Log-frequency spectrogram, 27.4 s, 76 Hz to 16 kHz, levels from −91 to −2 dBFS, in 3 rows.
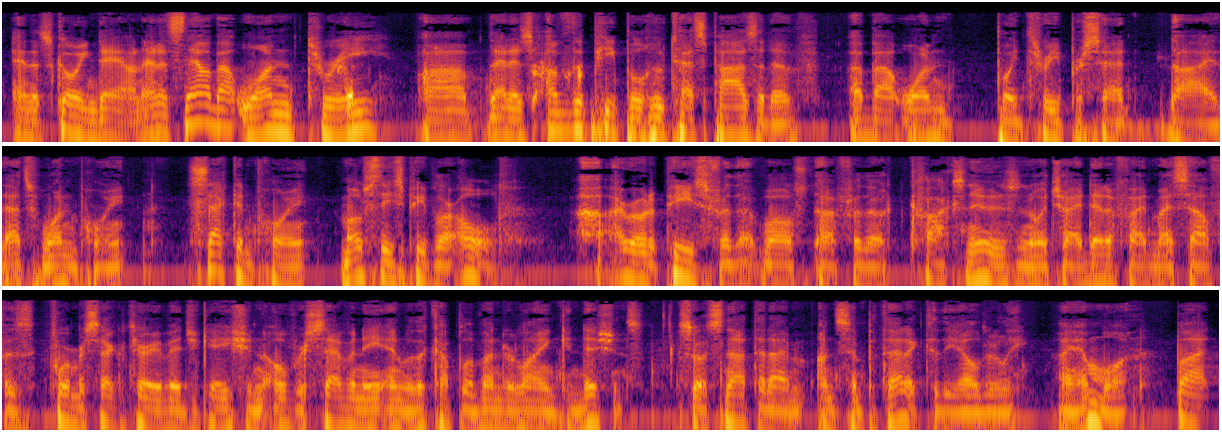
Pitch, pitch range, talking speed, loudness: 95 Hz, 85-115 Hz, 175 wpm, -21 LUFS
